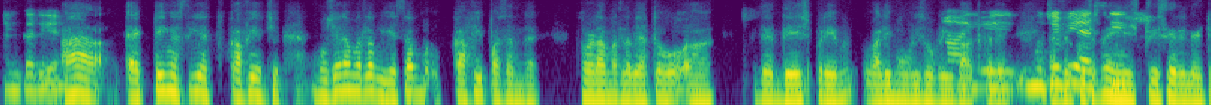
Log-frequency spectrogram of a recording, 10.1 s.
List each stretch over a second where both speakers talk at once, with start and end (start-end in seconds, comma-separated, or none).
7.9-9.4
